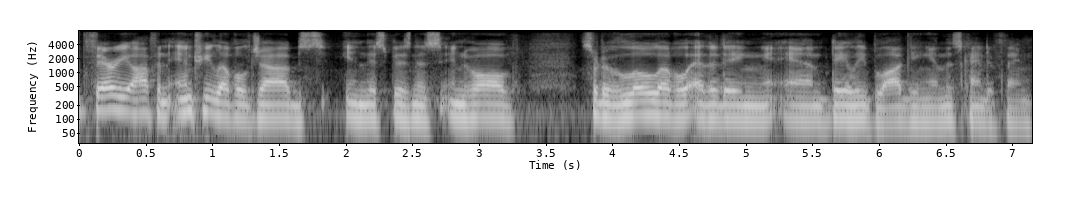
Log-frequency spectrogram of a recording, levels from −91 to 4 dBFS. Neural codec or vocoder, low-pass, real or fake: codec, 44.1 kHz, 7.8 kbps, Pupu-Codec; 7.2 kHz; fake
